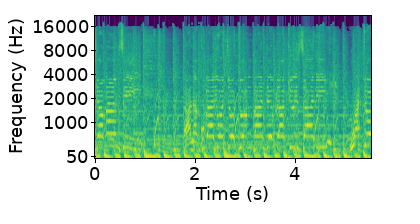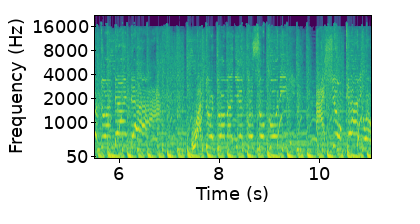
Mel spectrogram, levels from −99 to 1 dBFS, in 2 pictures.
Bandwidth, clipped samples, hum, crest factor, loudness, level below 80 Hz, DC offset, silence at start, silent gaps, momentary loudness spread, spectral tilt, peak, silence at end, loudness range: 19 kHz; 0.5%; none; 8 dB; -8 LUFS; -12 dBFS; under 0.1%; 0 s; none; 4 LU; -4.5 dB/octave; 0 dBFS; 0 s; 1 LU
